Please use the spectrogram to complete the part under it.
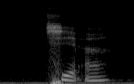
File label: "qian3", chinese pinyin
